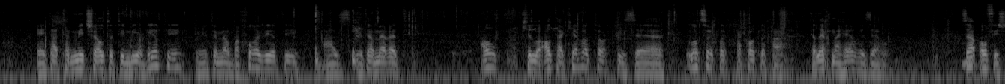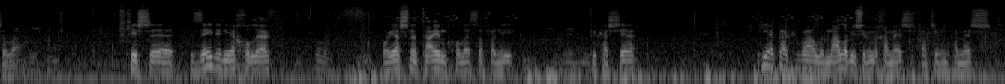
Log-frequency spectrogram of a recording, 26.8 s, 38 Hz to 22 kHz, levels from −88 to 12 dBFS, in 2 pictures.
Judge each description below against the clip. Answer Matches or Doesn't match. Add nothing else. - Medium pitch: Doesn't match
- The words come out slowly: Matches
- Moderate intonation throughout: Matches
